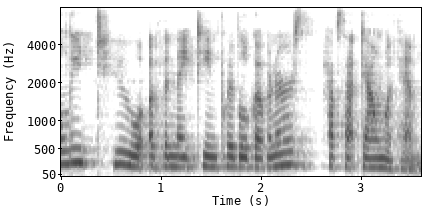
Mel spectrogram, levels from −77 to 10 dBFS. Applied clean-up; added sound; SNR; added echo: neural mask model DeepFilterNet 3.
